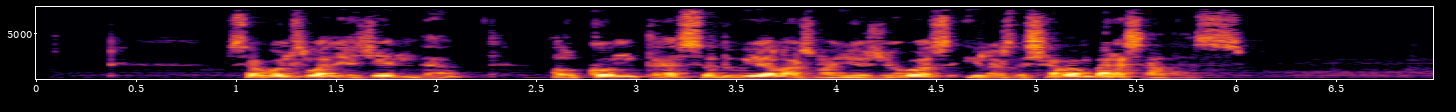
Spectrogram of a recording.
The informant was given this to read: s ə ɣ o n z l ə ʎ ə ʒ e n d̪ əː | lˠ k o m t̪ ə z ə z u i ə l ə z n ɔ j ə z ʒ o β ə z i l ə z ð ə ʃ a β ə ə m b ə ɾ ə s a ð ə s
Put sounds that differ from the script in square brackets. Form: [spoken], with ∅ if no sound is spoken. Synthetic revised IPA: s ə ɣ o n z l ə ʎ ə ʒ e n d̪ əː | lˠ k o m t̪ ə [s] ə [ð] u i ə l ə z n ɔ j ə z ʒ o β ə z i l ə z ð ə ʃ a β ə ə m b ə ɾ ə s a ð ə s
